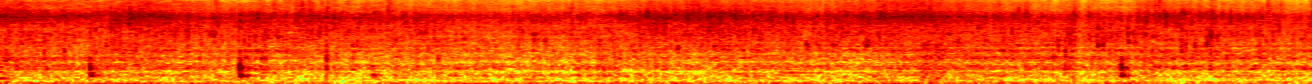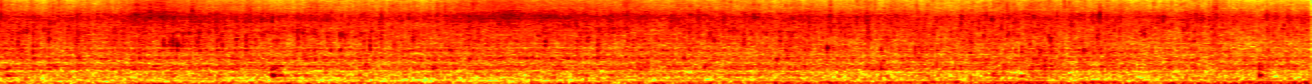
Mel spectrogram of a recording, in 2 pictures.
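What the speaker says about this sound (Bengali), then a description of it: "মাছটাকে উল্টে দেবো, দেখি মাছটা কেমন ভাজা হয়েছে" Hilsa fish fries in a pan in a village kitchen, a close, steady loud sizzle of hot oil with occasional crackles and pops, running without pause and with no talk over it.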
